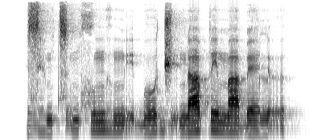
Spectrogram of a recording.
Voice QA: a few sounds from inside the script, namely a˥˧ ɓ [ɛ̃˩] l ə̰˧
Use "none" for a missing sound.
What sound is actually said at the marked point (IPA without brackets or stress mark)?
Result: ɛ˩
